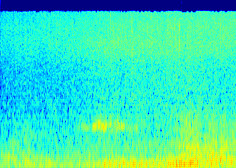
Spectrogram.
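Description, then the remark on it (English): A tempest striking the Isle of Sand: a thunderstorm with a steady roar of heavy rain over deep, rolling thunder that swells louder toward the end, with a brief thin whistle of wind partway through. No voices. “We do not know the strength of the first tempest to strike the Isle of Sand while they were there, nor how long it had been since the French left when it did.”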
